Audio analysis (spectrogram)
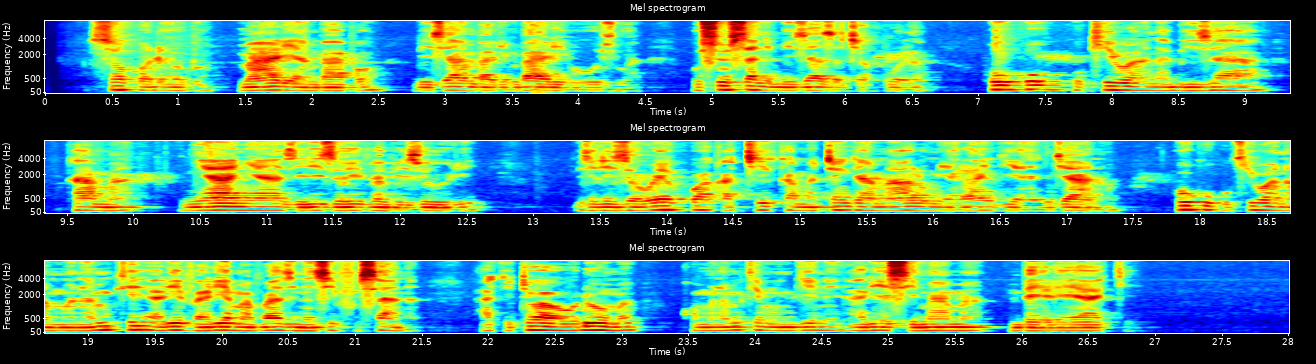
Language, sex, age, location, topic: Swahili, male, 25-35, Dar es Salaam, finance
